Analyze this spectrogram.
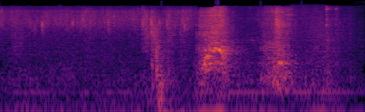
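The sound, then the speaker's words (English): A bag is zipped up in a bathroom, making a few short, rasping zipper strokes over low background noise. “Jim zips up his bag and slings it over his shoulder, then leaves”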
